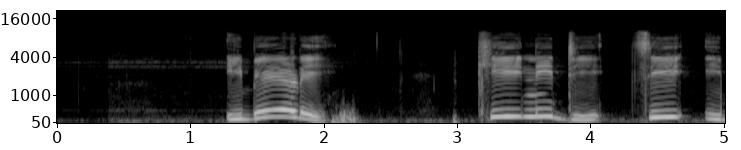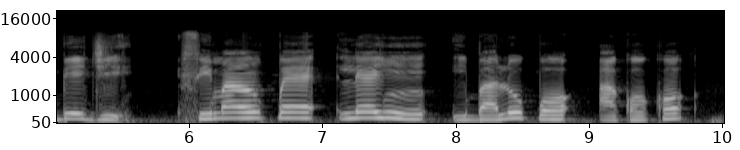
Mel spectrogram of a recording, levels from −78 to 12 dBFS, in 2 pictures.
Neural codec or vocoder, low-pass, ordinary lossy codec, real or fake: none; 9.9 kHz; none; real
